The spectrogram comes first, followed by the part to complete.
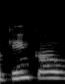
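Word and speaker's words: ginkgo: Somebody told me a long time ago, ginko rhymes with stinko.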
